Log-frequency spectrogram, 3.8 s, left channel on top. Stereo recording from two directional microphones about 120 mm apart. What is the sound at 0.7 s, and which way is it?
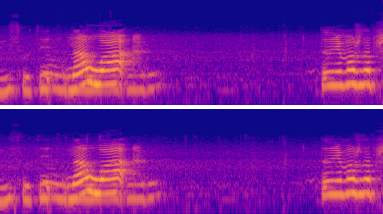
Speech, centre (ahead or behind).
